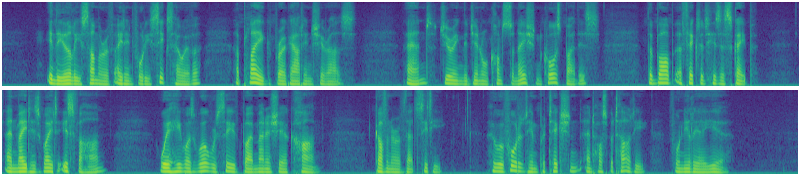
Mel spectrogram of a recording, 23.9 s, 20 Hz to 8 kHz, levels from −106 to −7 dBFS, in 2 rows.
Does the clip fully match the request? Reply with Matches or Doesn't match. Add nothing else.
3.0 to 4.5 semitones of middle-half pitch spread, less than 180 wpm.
Matches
